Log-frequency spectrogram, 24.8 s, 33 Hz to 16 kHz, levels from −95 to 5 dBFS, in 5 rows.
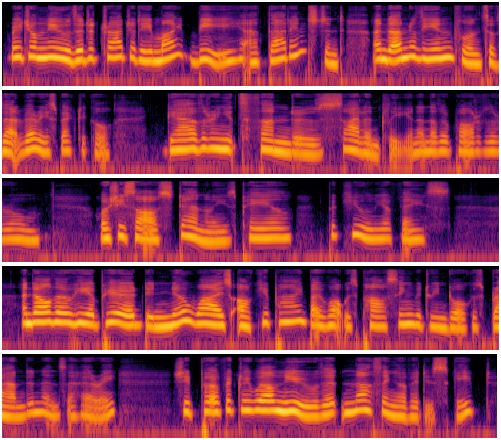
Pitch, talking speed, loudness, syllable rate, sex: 215 Hz, 145 wpm, -18 LUFS, 4.6 syllables/s, female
